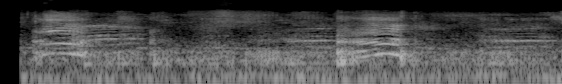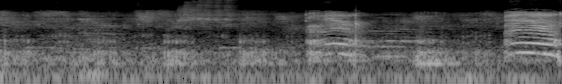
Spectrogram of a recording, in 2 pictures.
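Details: Domestic cat meowing: several separate harmonic meows with curved, falling contours, spaced a few seconds apart, over a steady low background hum.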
